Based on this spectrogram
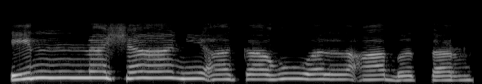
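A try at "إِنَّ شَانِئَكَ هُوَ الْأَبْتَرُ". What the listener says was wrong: Ya.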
